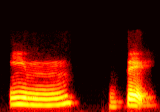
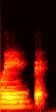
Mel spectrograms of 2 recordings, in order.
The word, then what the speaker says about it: veinte: Be-in-te. As I told you, this V is especially spelled as be, ube. So they prefer to say it as be-in-te, not veinte. Be-in-te.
